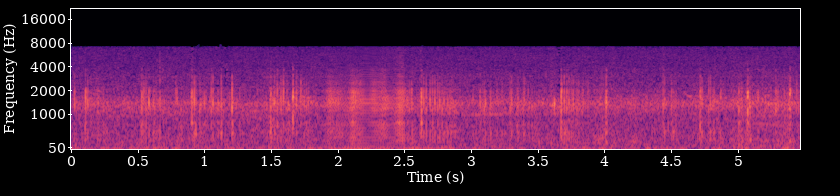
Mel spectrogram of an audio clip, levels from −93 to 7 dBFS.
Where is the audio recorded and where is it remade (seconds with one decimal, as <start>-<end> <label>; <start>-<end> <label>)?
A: 0.0-1.9 recorded; 1.9-2.5 remade; 2.5-5.5 recorded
